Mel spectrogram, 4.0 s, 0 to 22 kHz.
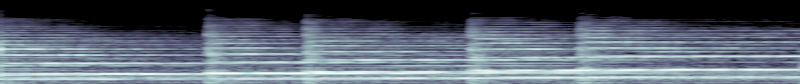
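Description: Roland D-50 synthesizer notes played by breaking a laser harp's beams: about five notes with sharp starts, each ringing on under the next, stepping upward in pitch.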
